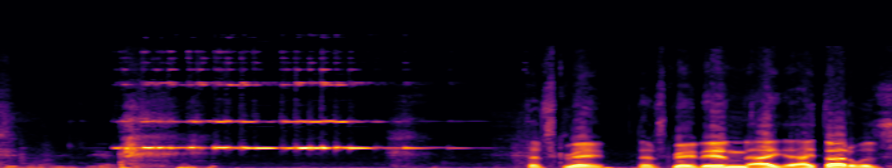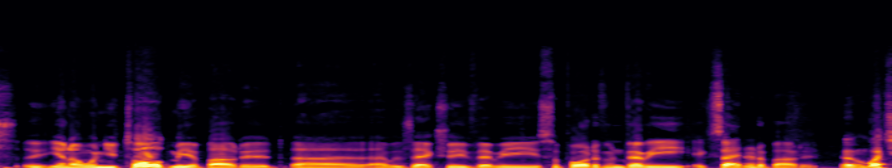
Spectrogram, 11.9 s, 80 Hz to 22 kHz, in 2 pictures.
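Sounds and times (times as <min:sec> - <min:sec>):
speech: 0:00.0 - 0:01.9, 0:03.5 - 0:11.8
bell struck and ringing: 0:00.5 - 0:03.4.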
